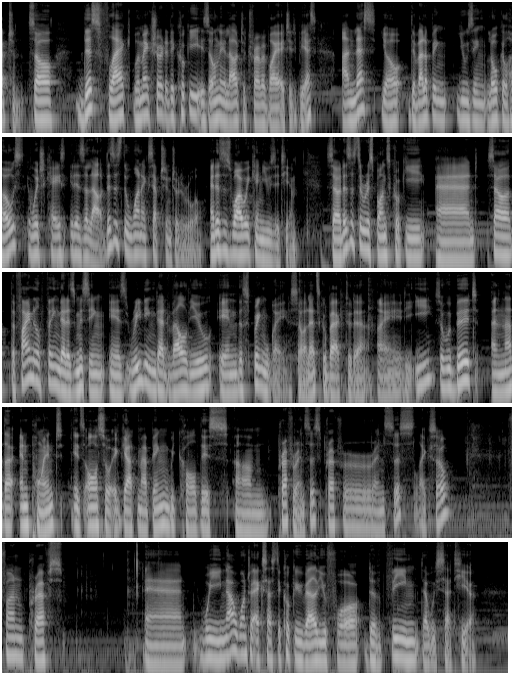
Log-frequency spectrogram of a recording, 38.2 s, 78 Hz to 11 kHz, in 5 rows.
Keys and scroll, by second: 20.8 Return, 23.5 Return, 24.0 alt+l, 25.1 Return, 29.4 Right, 30.0 Return, 32.7 alt+8, 33.0 Return, 35.0 Up.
